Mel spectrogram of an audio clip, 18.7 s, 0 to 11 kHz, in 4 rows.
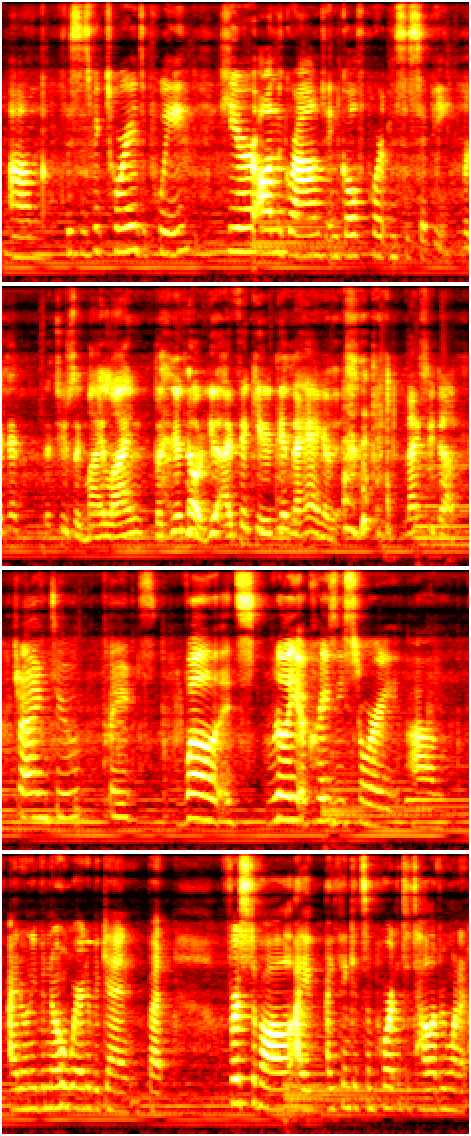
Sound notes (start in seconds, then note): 7.2 laughs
